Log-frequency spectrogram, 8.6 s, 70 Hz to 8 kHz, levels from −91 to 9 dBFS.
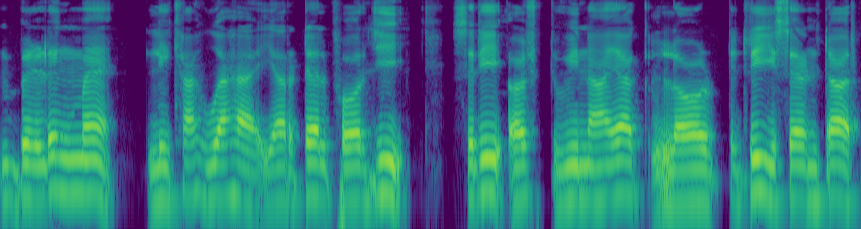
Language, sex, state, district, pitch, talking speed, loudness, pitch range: Hindi, male, Jharkhand, Palamu, 135 Hz, 85 wpm, -15 LUFS, 125-140 Hz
